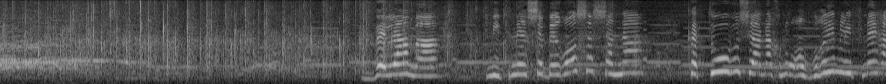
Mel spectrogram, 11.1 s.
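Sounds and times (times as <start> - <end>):
audience clapping hands: 0.0 - 6.6
speech: 4.7 - 11.0.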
